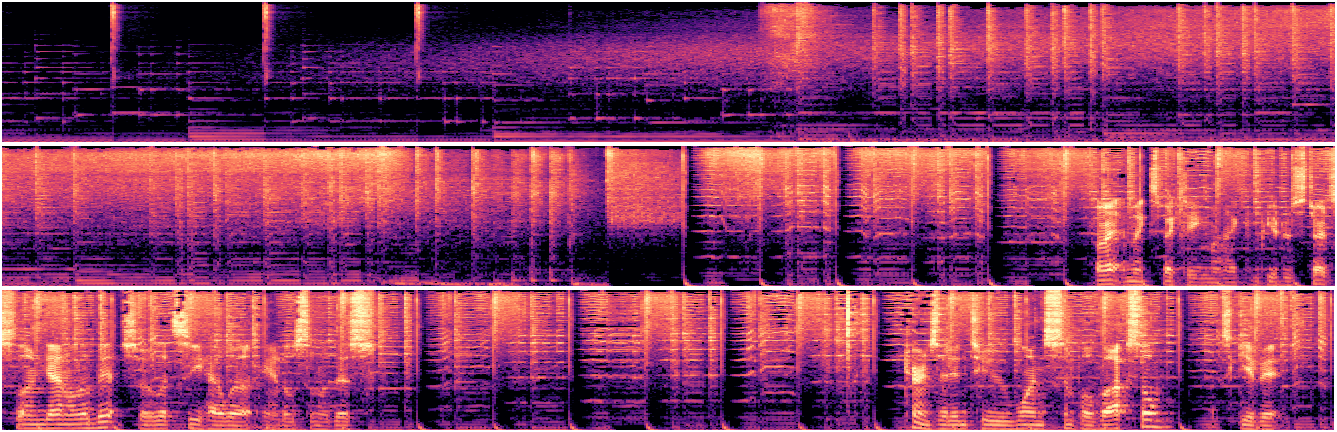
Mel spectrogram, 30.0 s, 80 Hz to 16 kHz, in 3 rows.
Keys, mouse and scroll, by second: 5.7-8.5 middle drag, 9.3 click, 9.8 Tab, 10.5 middle click, 11.6 Tab, 13.2-15.4 drag, 15.7 middle click, 16.4 middle click, 16.7 ctrl+s, 18.0 middle click, 19.1-25.5 drag, 27.7-29.9 drag, 29.7 KP_0.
